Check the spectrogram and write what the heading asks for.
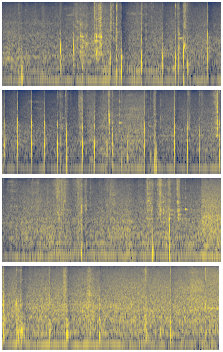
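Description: Food-preparation work: a quick, irregular run of sharp knocks and clicks from utensils, several a second, over a steady low hum and a hiss that grows louder from about ten seconds in.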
